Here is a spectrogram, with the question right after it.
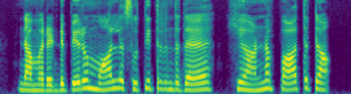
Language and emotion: Tamil, fearful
